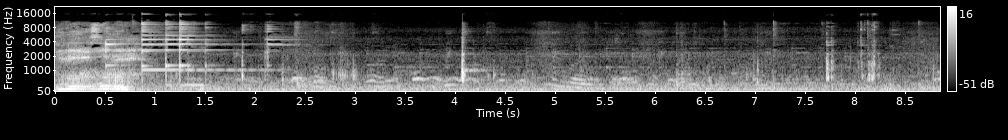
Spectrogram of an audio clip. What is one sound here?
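Metal objects clink as a hand picks them up.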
